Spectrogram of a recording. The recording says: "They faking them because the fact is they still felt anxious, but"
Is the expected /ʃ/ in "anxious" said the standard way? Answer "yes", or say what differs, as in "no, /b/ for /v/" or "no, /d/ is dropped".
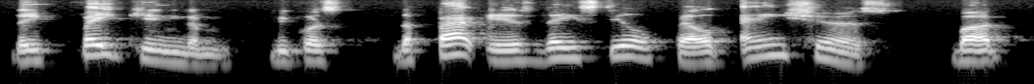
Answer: yes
